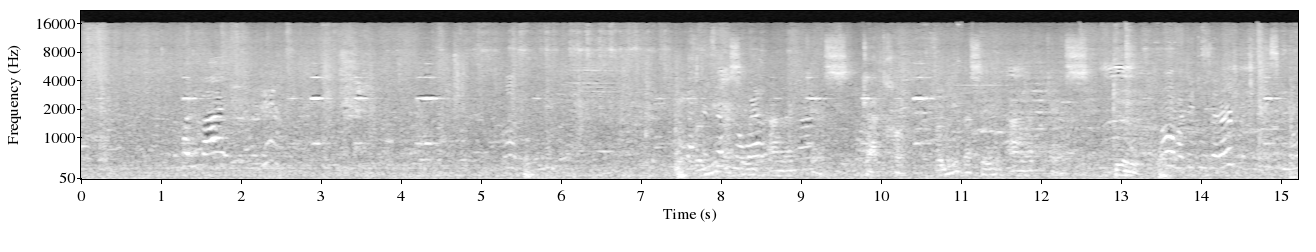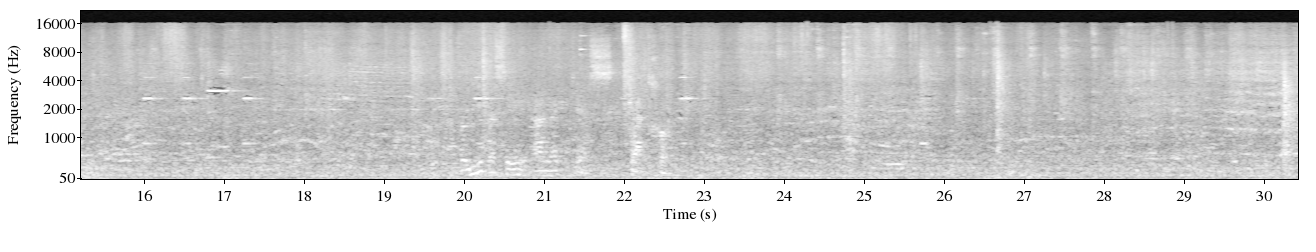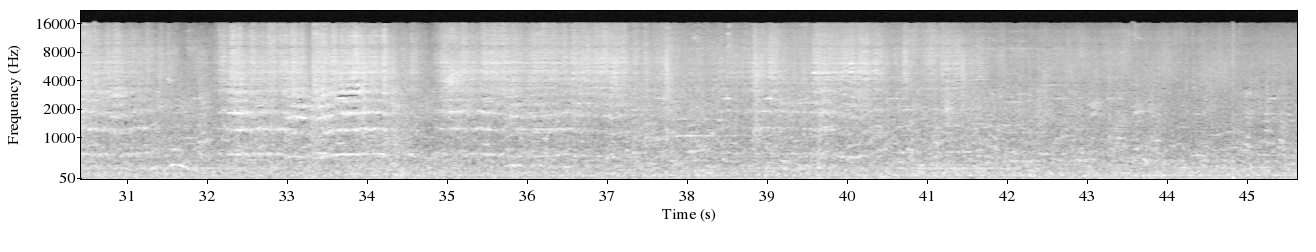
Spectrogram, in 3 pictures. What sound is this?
mega chain store at cash quebecois voices and french PA Montreal, Canada
store, chain, Canada, Montreal, mega, cash, PA, french, voices, quebecois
